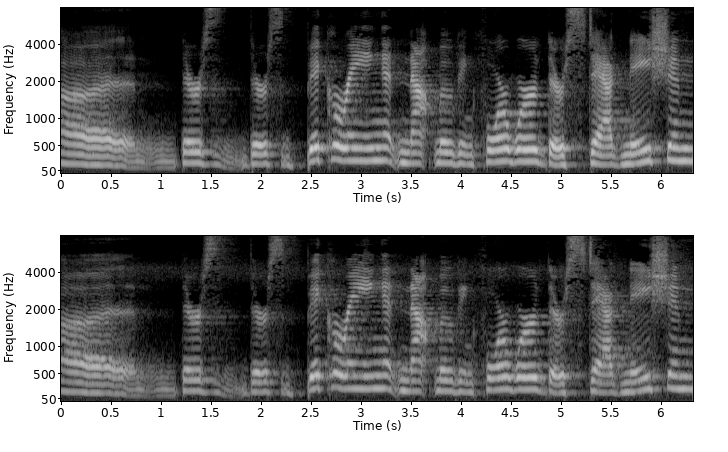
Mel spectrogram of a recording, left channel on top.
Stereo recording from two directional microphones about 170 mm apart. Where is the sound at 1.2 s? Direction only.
40° left (ahead or behind).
